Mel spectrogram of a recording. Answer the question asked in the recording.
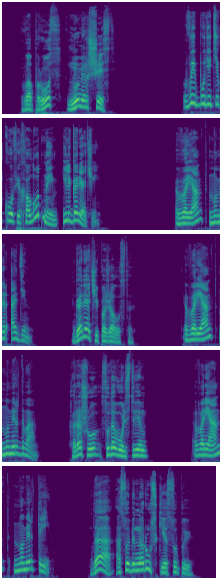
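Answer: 1: Горячий, пожалуйста.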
